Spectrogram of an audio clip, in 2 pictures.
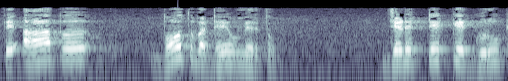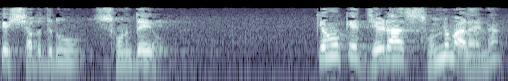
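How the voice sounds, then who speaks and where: High-voiced man preaching in a reverberant hall. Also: a little hiss or hum. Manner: slow chanting of scripture lines; addresses the congregation warmly as beloved ones. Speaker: Sikh preacher giving katha. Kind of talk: devotional sermon with recited verses. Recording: dull sound with long hall reverb.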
